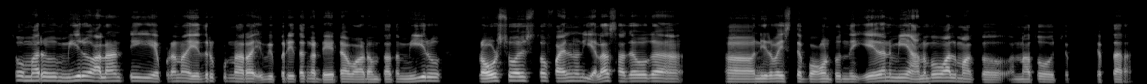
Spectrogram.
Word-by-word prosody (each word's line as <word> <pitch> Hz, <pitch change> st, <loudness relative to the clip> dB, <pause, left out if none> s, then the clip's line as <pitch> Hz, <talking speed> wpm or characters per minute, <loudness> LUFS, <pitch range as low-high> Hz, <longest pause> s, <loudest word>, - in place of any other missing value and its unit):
So 200 Hz, -, -5 dB
మరు 180 Hz, 0 st, +3 dB, 0.2 s
మీరు 195 Hz, +2 st, +3 dB
అలాంటి 165 Hz, 0 st, +2 dB, 0.2 s
ఎప్పుడన్నా 150 Hz, +2 st, -1 dB
ఎదుర్కున్నారా? 140 Hz, -1 st, 0 dB, 0.2 s
విపరీతంగా 135 Hz, +1 st, -1 dB
డేటా 115 Hz, +3 st, +2 dB
వాడం, 120 Hz, 0 st, 0 dB
తర్వాత 125 Hz, +1 st, -3 dB
మీరు 170 Hz, +3 st, +2 dB, 0.4 s
క్లౌడ్ 150 Hz, +4 st, +5 dB
స్టోరేజ్‌తో 180 Hz, -1 st, +1 dB
ఫైనలని 165 Hz, +2 st, +1 dB
ఎలా -, -, +4 dB
సజీవంగా? 150 Hz, +1 st, +2 dB, 0.7 s
ఆహ్, 125 Hz, -1 st, +3 dB
నిర్వహిస్తే 140 Hz, +1 st, 0 dB
బావుంటుంది. 130 Hz, 0 st, -2 dB, 0.2 s
ఏదన్నా 160 Hz, +3 st, +1 dB
మీ 160 Hz, -, +2 dB
అనుభవాలు 155 Hz, +3 st, +1 dB
మాతో 115 Hz, -3 st, -3 dB, 0.3 s
నాతో 120 Hz, +1 st, -3 dB, 0.2 s
చెప్ -, -, -20 dB, 0.2 s
చెప్తారా? -, -, -4 dB
150 Hz, 135 wpm, -25 LUFS, 130-165 Hz, 0.7 s, క్లౌడ్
